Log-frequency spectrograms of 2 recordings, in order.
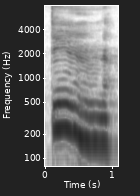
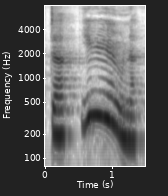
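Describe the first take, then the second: First: The word is blended smoothly into one syllable. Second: The word is split into two separate syllables. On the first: The speaker calls it right. "Make your mouth change it to fit" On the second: The speaker calls it wrong. "Instead of saying da-yoon, we don't talk like that"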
